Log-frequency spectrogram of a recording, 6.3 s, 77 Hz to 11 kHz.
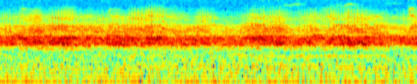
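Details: Thousands of sandhill cranes at a river roost on the North Platte River, Nebraska, in early morning on 25 March, taking off to feed in nearby fields. A dense, continuous, steady roar of massed calling with no individual calls standing out.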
